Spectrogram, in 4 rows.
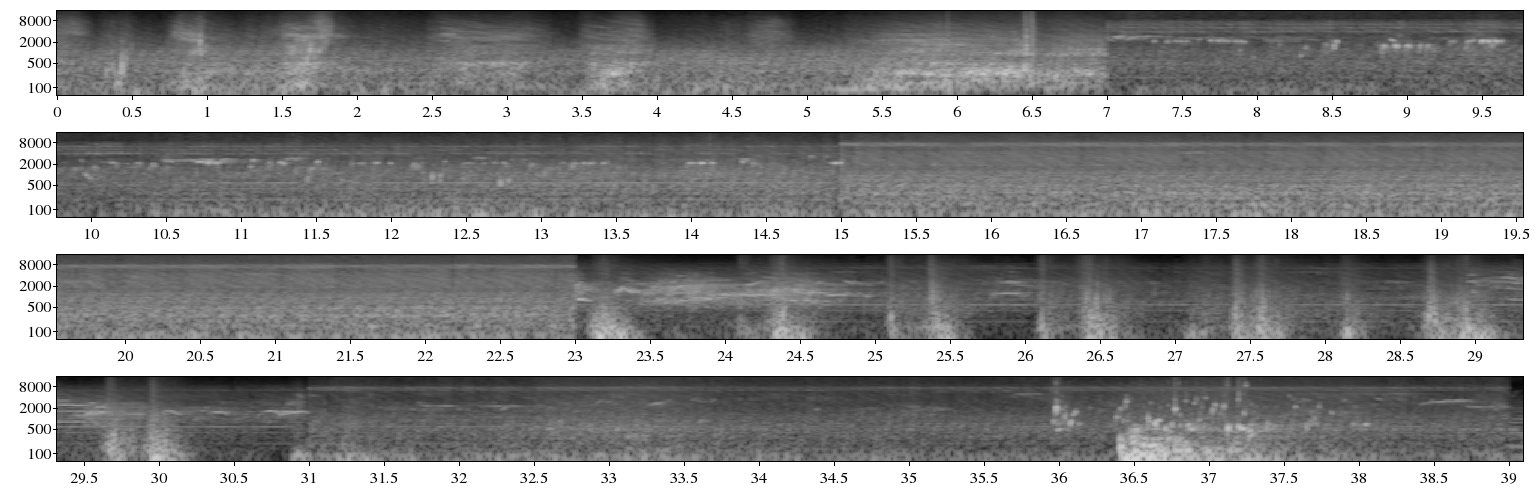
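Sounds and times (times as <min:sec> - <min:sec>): faint insect drone: 0:07.0 - 0:23.0.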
